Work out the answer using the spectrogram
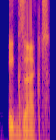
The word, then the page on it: exact: British English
